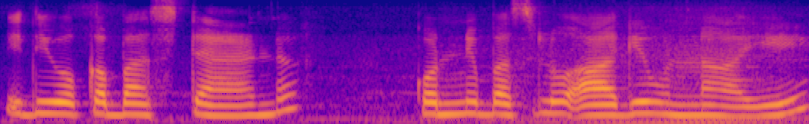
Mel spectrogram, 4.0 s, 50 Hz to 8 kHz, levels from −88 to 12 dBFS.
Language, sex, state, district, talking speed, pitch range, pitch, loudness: Telugu, female, Telangana, Hyderabad, 105 wpm, 205-235 Hz, 225 Hz, -17 LUFS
